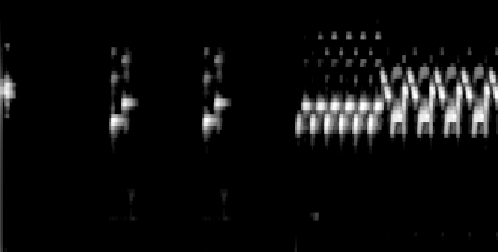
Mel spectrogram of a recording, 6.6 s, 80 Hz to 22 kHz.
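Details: European goldfinch giving clean limpio song, 2023: a few separate high chirps, then a fast rolling series of bright twittering notes, rising into a quicker liquid trill repeated several times a second.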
